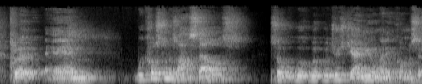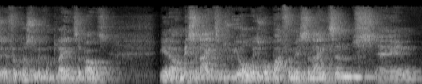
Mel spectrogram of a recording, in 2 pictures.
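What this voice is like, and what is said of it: Scouse (Liverpool) accent. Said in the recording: “Maybe it's the Scouse accent, a little bit infectious.”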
